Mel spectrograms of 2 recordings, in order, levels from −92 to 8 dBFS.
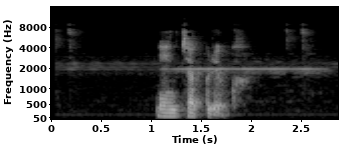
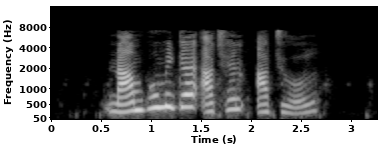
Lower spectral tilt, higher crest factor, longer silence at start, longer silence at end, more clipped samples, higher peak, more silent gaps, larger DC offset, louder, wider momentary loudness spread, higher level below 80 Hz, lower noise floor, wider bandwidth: about the same, -4.5 dB/octave vs -4 dB/octave; first, 26 dB vs 16 dB; second, 0.15 s vs 0.55 s; second, 0.15 s vs 0.6 s; neither; second, -10 dBFS vs -2 dBFS; neither; neither; second, -32 LUFS vs -17 LUFS; first, 19 LU vs 15 LU; second, -74 dBFS vs -68 dBFS; first, -66 dBFS vs -62 dBFS; first, 9.4 kHz vs 7.4 kHz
